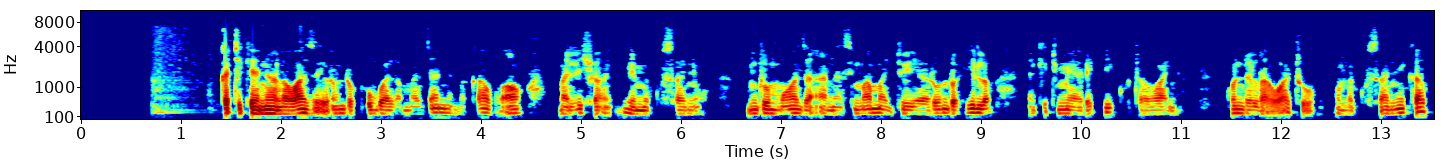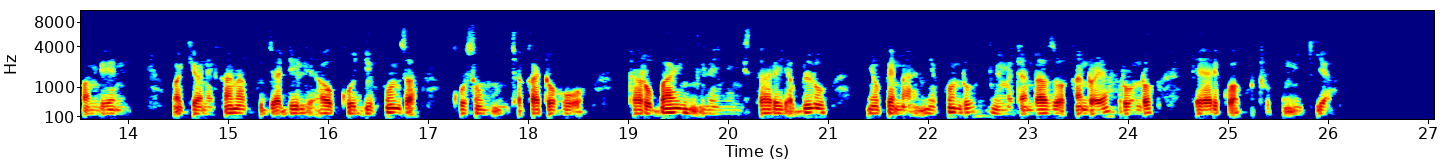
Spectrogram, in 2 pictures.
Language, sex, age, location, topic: Swahili, male, 18-24, Nakuru, agriculture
